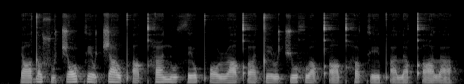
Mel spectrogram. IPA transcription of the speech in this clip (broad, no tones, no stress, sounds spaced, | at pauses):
ɪ o̯ dˤ e sʷ e t͡ʃ ɔ o̯ k e o̯ t͡ʃ a o̯ pʼ a qʰ e n u θ ɪ o̯ pʼ ɔ ɹ a qʼ u e̯ t e ɹ t͡ʃ u χʷ a o̯ qʼ a qʰ u k e pʼ a l ɪ qʼ a l a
